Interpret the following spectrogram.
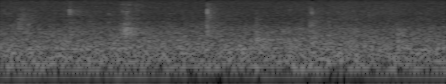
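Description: A few faint, irregular light ticks of a pen writing on paper, picked up by close desk microphones over a steady background hiss.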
